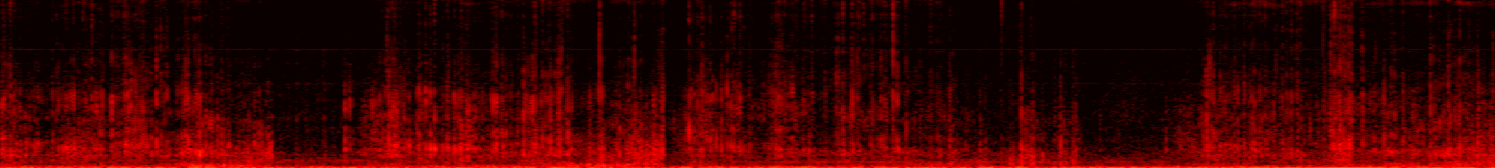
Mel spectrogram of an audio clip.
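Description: The tip of a wooden stick scratches, taps and traces along the fanned edges of thin glassine envelopes standing on edge, packed into a small cardboard box held by a thumb. It makes a steady run of soft, dry papery crinkles and scratches with light taps over a low, quiet rumble.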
